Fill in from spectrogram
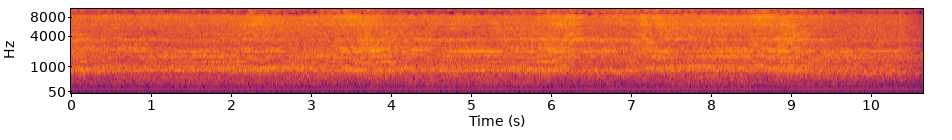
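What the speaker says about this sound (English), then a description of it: "See how I'm curving the hair dryer?" A hair dryer blows steadily and close by over an acrylic paint pour, a constant whooshing roar with a faint high whine, swelling slightly at moments.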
